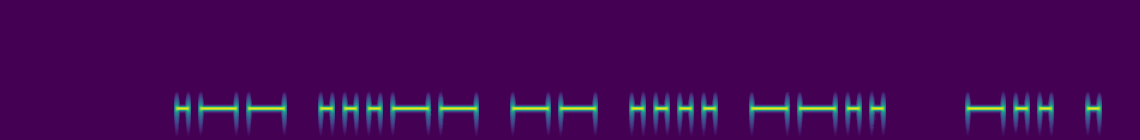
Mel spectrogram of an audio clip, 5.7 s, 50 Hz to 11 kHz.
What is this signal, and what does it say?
Morse code, heard as a keyed tone, about 20 wpm, 700 Hz. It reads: W3MHZ DE
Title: USA Callsign DE Callsign - 5 Characters - 20wpm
